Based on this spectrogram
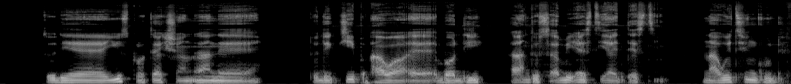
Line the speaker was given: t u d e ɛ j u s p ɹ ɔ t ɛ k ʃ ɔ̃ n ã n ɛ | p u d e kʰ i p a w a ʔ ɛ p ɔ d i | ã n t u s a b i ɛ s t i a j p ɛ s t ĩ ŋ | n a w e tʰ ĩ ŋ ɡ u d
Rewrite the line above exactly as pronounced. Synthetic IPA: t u d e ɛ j u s p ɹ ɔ t ɛ k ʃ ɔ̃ n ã n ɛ | t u d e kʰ i p a w a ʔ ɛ b ɔ d i | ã n t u s a b i ɛ s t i a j t ɛ s t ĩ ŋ | n a w e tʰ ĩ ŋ ɡ u d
